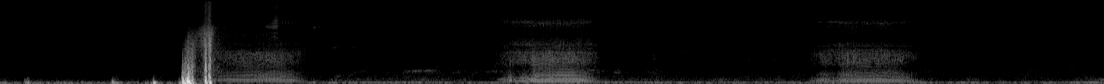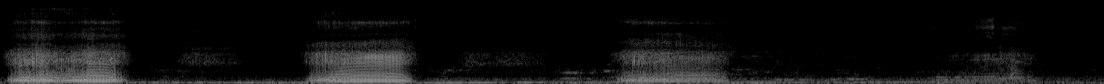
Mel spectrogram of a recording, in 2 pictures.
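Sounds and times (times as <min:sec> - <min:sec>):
girl snoring: 0:01.8 - 0:02.2, 0:11.1 - 0:12.3, 0:14.1 - 0:15.2, 0:17.2 - 0:18.6
faint breaths: 0:12.6 - 0:22.0.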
